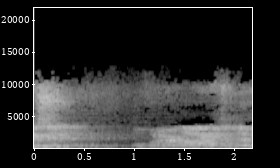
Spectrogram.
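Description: A man chanting liturgy on held, steady notes, one phrase ending and the next beginning after a short break about a second in.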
